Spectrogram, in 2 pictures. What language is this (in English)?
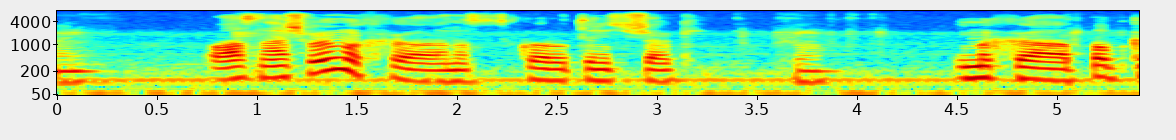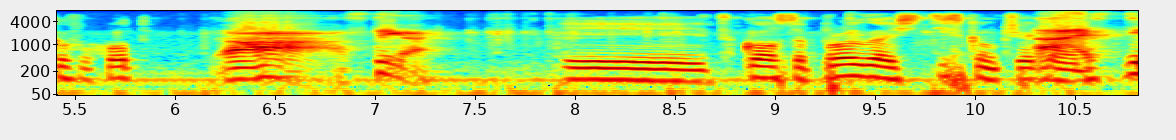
Bulgarian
